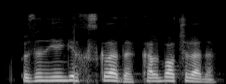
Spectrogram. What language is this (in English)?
Uzbek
